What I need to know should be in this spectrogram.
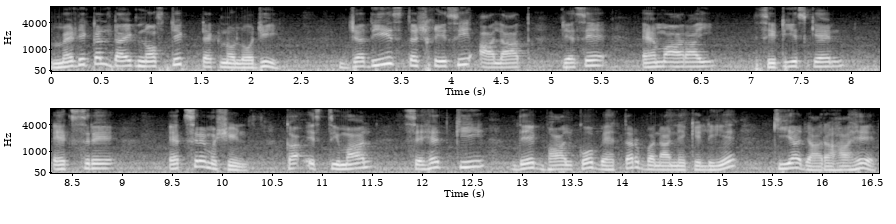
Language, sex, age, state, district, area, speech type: Urdu, male, 30-45, Delhi, East Delhi, urban, spontaneous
